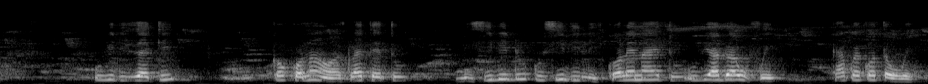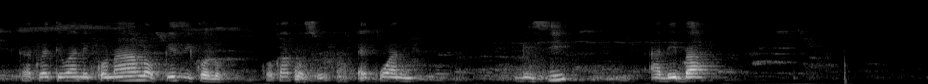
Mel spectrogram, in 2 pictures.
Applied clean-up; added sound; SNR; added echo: none; none; none; none.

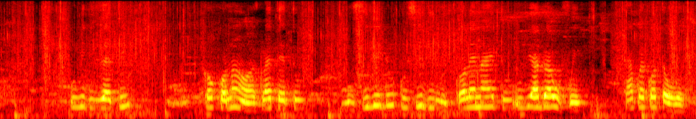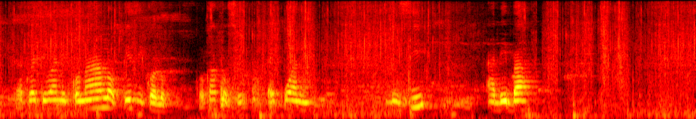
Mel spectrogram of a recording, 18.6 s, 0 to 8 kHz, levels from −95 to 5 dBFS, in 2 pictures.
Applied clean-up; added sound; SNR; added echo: none; Crumpling, crinkling; 18 dB; none.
